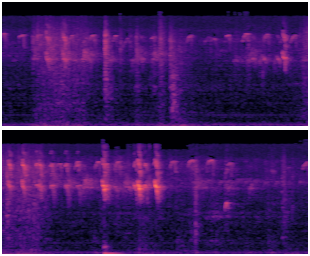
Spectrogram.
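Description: Nestling birds give begging calls from their nest, a scatter of short, high chirps repeating over a constant background hiss.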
